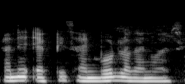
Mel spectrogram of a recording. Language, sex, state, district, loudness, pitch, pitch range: Bengali, female, Assam, Hailakandi, -13 LUFS, 165 Hz, 150-175 Hz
